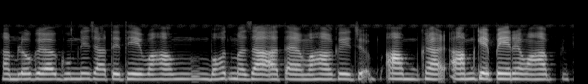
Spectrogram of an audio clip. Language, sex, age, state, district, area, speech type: Urdu, female, 18-30, Bihar, Khagaria, rural, spontaneous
